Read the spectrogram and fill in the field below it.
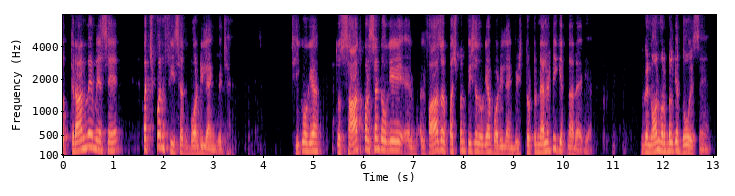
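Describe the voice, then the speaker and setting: A man's voice: a little high, expressive, normal speed, darkish tone, husky, no room sound, poor audio. A man leading an interactive speaking workshop on a call, asking the class questions and mixing in English phrases. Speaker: public speaking trainer. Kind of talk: interactive online workshop lecture.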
